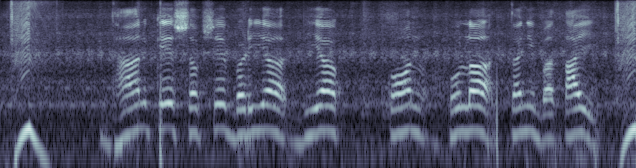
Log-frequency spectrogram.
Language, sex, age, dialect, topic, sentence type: Bhojpuri, male, 18-24, Northern, agriculture, question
